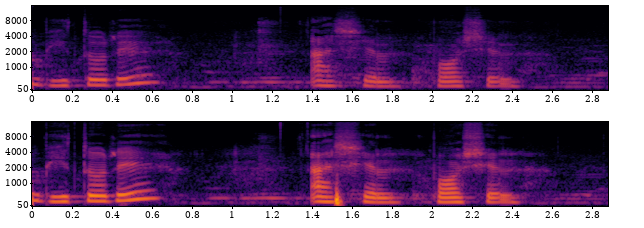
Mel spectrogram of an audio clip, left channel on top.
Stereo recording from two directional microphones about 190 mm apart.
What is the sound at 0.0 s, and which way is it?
A woman's voice, 30° right (ahead or behind).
